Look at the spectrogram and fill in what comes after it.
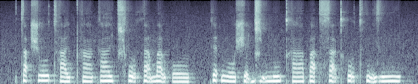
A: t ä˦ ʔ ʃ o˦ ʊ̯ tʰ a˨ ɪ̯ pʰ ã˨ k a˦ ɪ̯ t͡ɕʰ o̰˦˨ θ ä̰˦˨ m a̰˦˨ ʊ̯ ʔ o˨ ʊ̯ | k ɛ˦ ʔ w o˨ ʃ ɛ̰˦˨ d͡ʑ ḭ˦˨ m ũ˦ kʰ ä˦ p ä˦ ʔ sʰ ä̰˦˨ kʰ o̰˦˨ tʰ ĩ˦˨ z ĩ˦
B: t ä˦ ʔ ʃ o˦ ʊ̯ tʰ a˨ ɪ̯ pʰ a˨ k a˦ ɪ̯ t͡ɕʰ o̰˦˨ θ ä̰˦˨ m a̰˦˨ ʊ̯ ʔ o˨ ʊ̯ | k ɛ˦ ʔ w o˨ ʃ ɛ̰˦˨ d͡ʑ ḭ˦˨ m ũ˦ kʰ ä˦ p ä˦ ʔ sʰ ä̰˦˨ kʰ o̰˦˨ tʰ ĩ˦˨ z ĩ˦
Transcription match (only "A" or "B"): A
